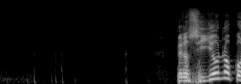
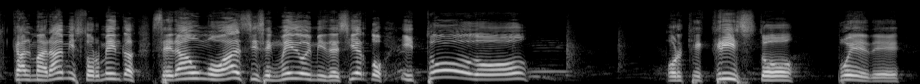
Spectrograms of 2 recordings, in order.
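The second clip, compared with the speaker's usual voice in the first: higher, building fervent promise; preaching; 6 semitones higher than usual. Acted. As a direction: climb in fervor with each line. Preaching at full force. (predicación que va en aumento)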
